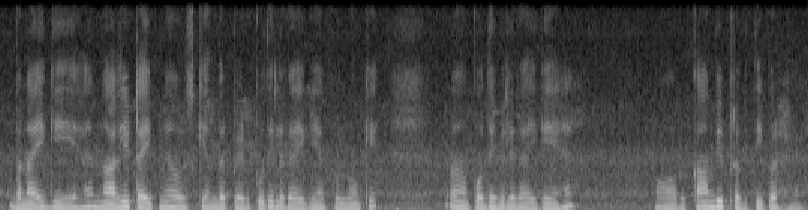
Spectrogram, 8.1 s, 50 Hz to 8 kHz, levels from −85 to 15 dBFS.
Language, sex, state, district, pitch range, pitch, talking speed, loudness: Hindi, female, Bihar, Begusarai, 180-195 Hz, 190 Hz, 200 wpm, -18 LUFS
